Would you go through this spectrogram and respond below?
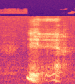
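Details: Gladys, an old adult female grey-headed flying fox with an apparent head injury, rescued from a busy road and in care indoors on her first night, gives one short wavering squawk, rising then sliding down, lasting under a second in a quiet room.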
